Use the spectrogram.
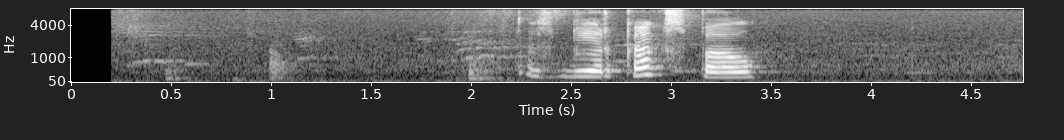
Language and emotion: Russian, neutral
